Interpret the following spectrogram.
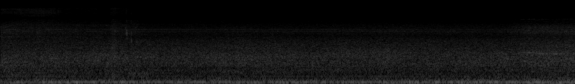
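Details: Whirlpool microwave after magnetron replacement, heating a cup of water: low, steady hum with an even fan rush and no crackle or snapping. Before repair it didn't heat and the magnetron arced loudly; it now runs normally.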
